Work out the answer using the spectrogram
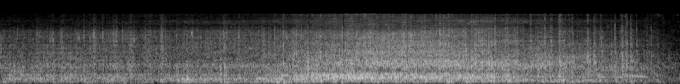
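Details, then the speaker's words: Bachmann OO gauge SE&CR C Class 0-6-0 steam locomotive, new and running in: rumble with a light rhythmic squeak from the loco, not the tender; owner suspects dry coupling rod crank pins needing lubrication. "so after this locals had a bit of running in it seems to be making a squeaking noise as you can hear that's definitely coming from the loco not the tender"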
